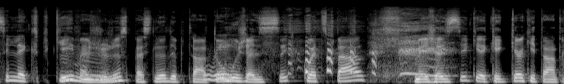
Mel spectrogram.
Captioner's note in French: rires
